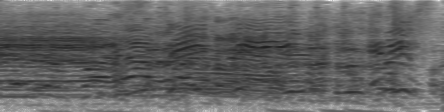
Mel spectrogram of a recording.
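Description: Several voices at once, overlapping.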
